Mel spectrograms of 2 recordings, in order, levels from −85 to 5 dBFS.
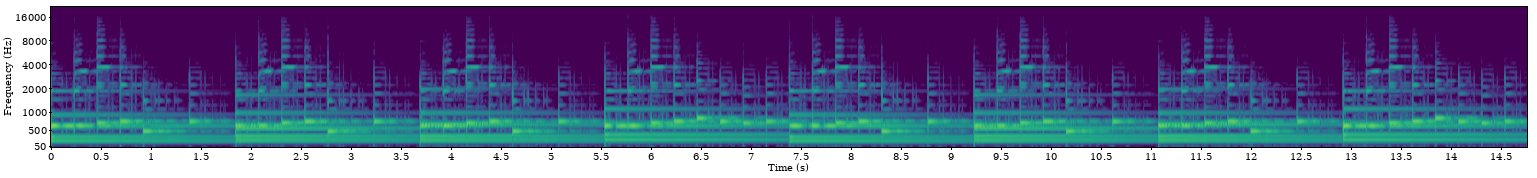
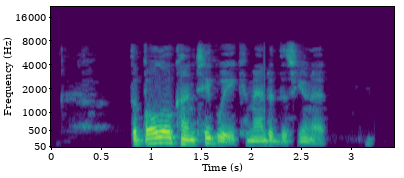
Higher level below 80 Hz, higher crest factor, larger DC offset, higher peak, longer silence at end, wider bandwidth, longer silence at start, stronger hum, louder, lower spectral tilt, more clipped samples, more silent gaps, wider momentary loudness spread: second, -64 dBFS vs -58 dBFS; about the same, 16 dB vs 18 dB; neither; second, -8 dBFS vs 0 dBFS; second, 0 s vs 0.7 s; first, 11.5 kHz vs 7.8 kHz; second, 0 s vs 0.8 s; neither; second, -24 LUFS vs -17 LUFS; second, -5.5 dB/octave vs -7 dB/octave; neither; neither; second, 7 LU vs 14 LU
